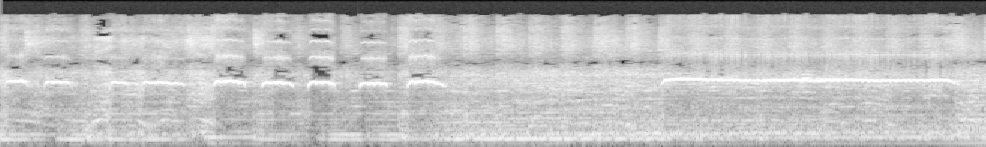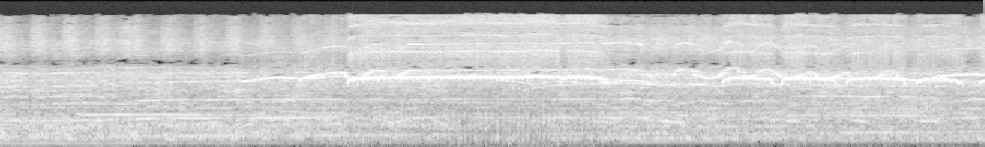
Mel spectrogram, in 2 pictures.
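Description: Bass-heavy club music played loud over a sound system, with a steady beat. A high whistle-like note stutters in short repeats at first, is held for about two seconds in the middle, and returns wavering near the end.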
